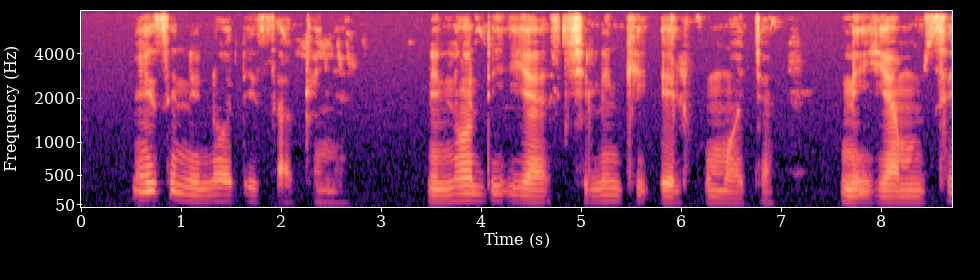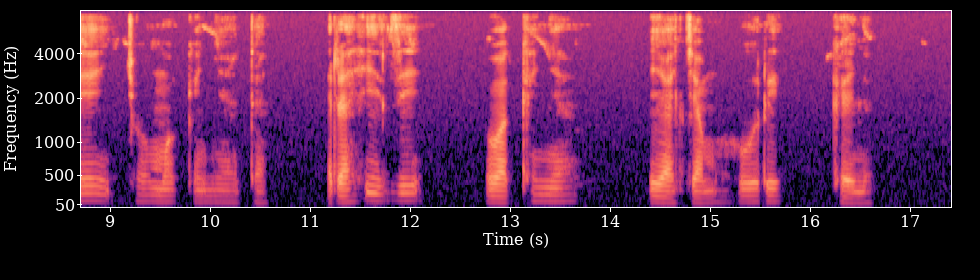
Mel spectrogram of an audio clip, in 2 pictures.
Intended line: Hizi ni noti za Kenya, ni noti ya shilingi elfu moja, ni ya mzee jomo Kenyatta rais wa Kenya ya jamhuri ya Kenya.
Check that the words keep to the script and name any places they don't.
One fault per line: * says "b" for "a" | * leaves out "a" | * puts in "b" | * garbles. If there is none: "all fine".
* leaves out "ya"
